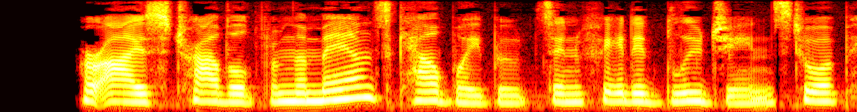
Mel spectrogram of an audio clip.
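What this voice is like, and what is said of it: Usual voice. Nothing is said of it.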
